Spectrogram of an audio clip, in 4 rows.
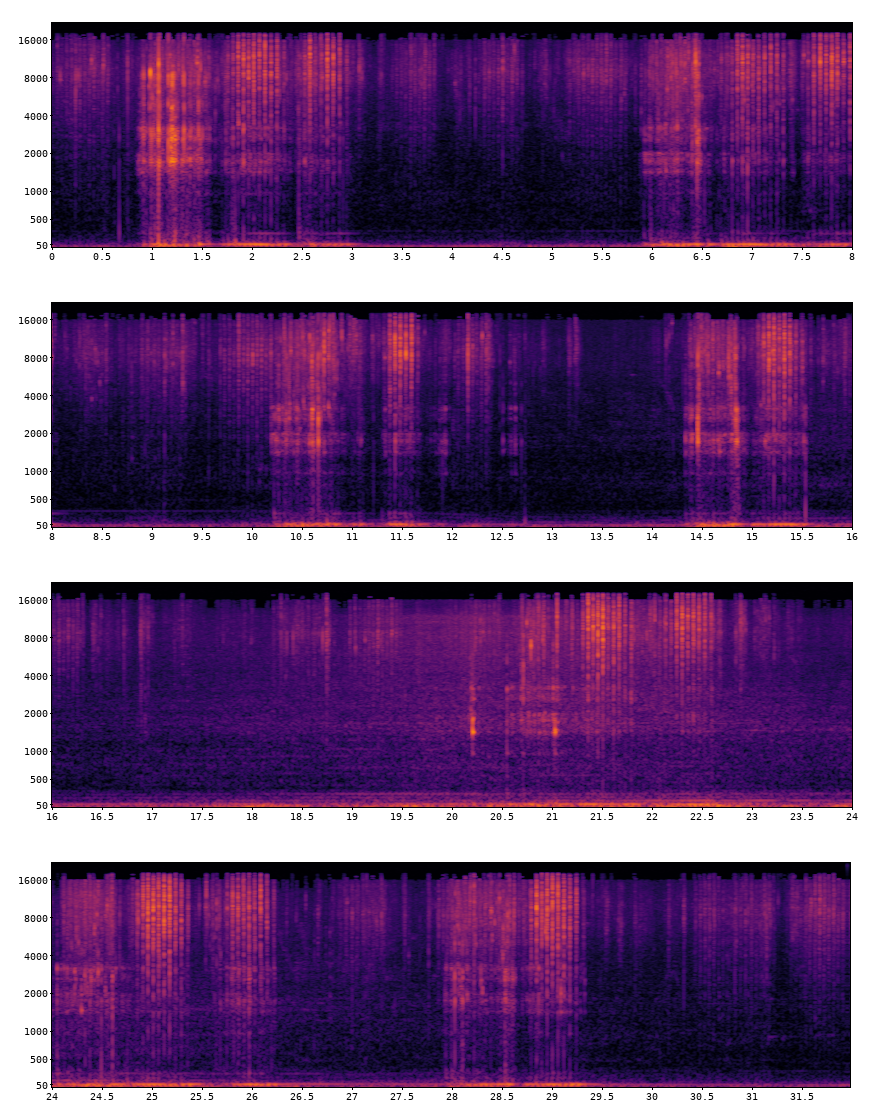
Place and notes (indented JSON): {
  "title": "Forest Garden, UK - bird bath",
  "date": "2022-09-22 16:43:00",
  "latitude": "52.29",
  "longitude": "1.16",
  "altitude": "55",
  "timezone": "Europe/London"
}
